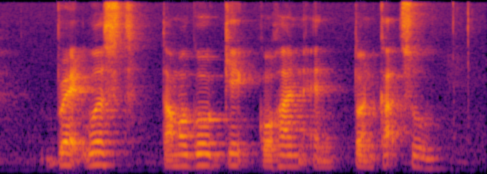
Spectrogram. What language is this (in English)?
English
